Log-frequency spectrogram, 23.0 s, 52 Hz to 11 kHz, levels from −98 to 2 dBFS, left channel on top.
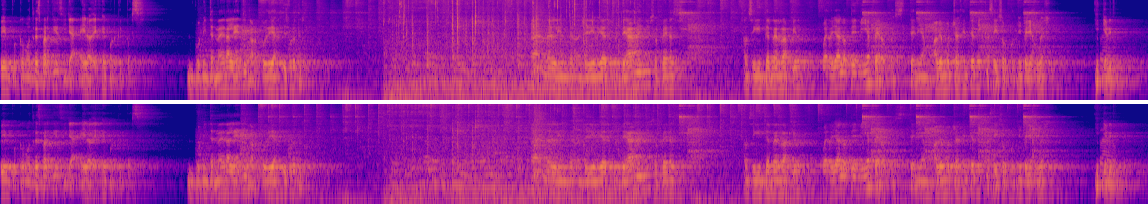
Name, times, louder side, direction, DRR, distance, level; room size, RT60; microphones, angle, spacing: voice 1, 0.0-2.9 3.7-6.1 10.6-13.7 14.9-16.1 16.4-21.0 21.9-22.3, left 2 dB, 35° left, 8 dB, 0.5 m, -37 dB
sound 1, 3.9-4.4 4.7-20.7, right 2 dB, 30° right, 2.4 m, -47 dB
sound 2, 7.6-12.9, left 7 dB, 85° left, 0.4 m, -44 dB
voice 2, 7.7-10.6 22.0-22.3, right 2 dB, 50° right, 7 dB, 0.6 m, -51 dB
10.0 x 9.8 x 4.7 m, 2.7 s
head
